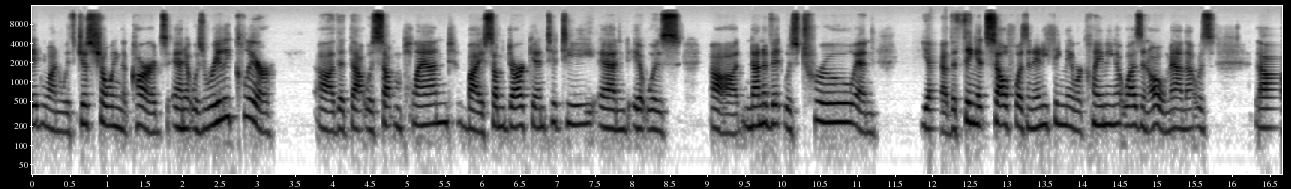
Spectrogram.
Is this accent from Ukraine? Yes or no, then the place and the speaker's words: no; Canada; being a Canadian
